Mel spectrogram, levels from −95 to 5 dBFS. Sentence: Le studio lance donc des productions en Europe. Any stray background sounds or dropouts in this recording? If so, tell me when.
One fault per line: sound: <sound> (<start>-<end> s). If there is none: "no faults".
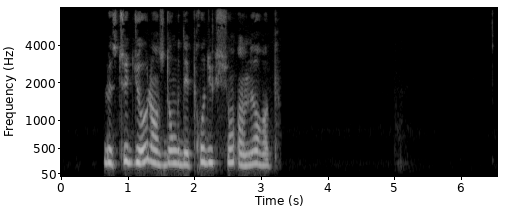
no faults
